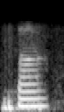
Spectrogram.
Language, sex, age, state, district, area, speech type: Manipuri, female, 30-45, Manipur, Kakching, rural, conversation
